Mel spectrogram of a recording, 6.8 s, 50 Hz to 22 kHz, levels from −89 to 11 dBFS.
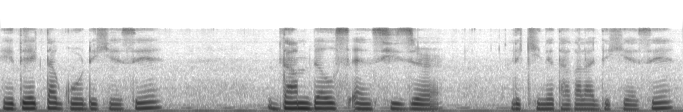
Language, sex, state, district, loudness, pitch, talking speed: Nagamese, female, Nagaland, Dimapur, -16 LUFS, 165 Hz, 90 wpm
